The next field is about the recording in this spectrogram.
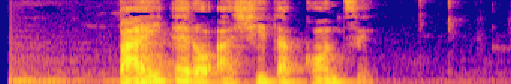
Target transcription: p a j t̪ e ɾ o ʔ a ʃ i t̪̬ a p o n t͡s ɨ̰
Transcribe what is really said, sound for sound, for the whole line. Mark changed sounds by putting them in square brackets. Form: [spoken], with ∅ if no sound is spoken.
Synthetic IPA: p a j t̪ e ɾ o ʔ a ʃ i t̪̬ a [k] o n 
